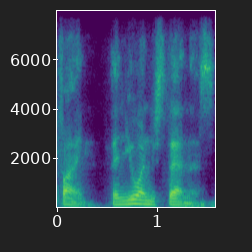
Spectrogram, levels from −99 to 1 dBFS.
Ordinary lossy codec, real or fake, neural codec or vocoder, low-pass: Opus, 16 kbps; real; none; 7.2 kHz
